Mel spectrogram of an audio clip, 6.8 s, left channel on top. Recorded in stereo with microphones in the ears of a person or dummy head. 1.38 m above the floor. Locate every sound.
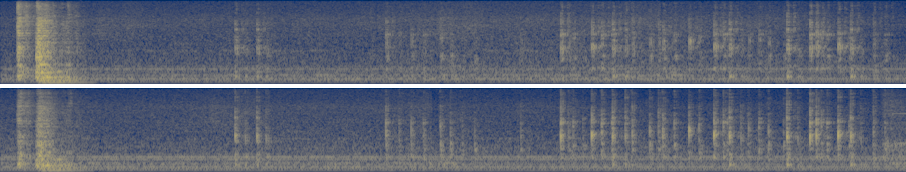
0.1 s a door slam: 45° left (ahead or behind), 1.6 m
1.8 s typing on a keyboard: 20° right (ahead or behind), 0.9 m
